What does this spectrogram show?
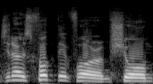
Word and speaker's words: Sean: what's your name mate sean spell it s-e-a-n you called scene norm norm called sean all right mate let's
